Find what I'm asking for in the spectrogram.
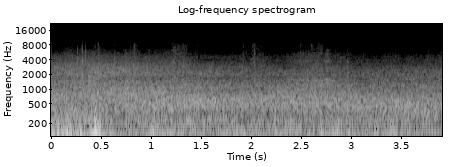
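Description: Strong wind buffets the microphone on the Scottish coast, a continuous low rumbling roar with a heavier gust at the start, close and steady, no voices.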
